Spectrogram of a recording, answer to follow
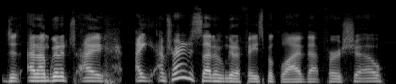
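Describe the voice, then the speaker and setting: A man's voice: fairly high pitch, quick pace, fairly bright tone, clear, resonant tone, no room sound. Jokey, rambling podcast host man. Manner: jokey, rambling, laughs often. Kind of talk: casual chat.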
